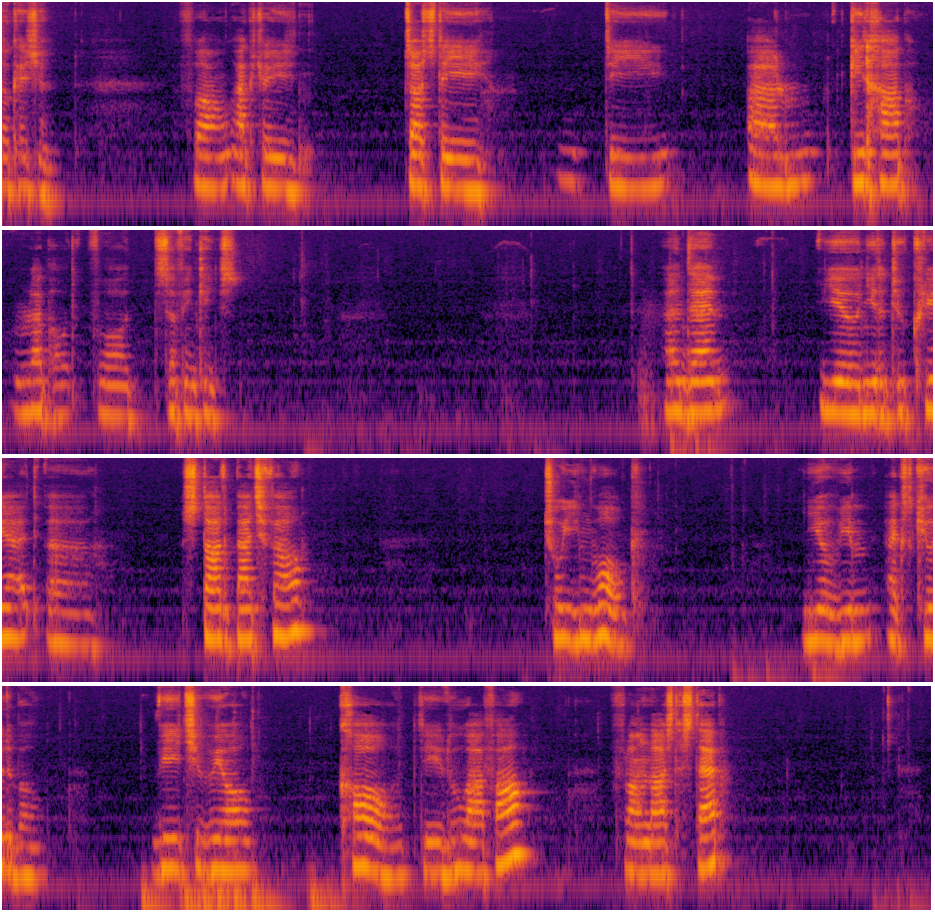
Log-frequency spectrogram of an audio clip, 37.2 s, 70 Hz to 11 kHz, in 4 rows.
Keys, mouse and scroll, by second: 0.4 typing, 15.7 j, 15.9 j, 25.6-26.4 typing, 29.0-31.2 typing, 36.3 j, 36.6 j.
